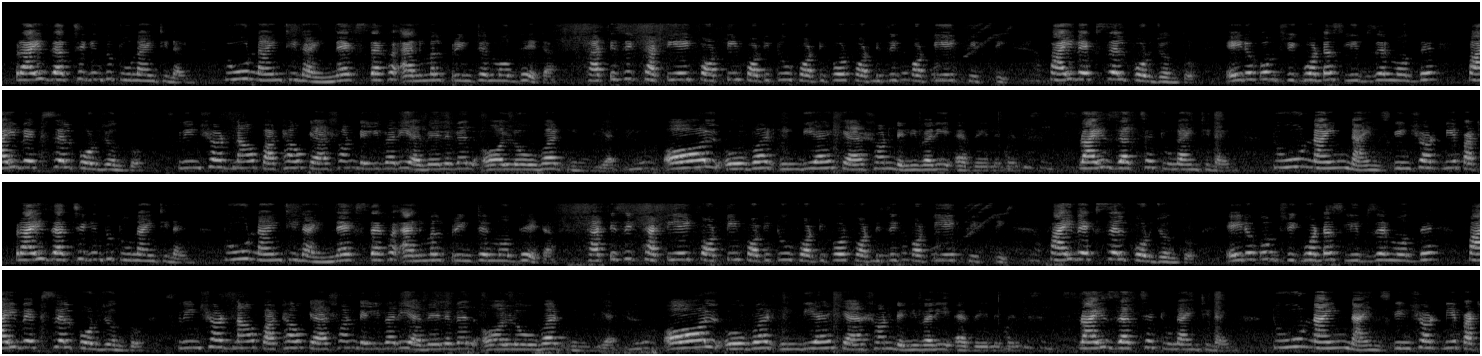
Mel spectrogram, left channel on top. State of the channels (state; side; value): normal; both; correlation 0.42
